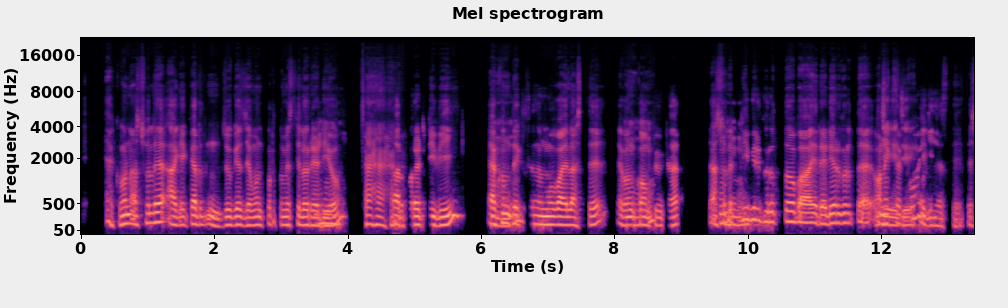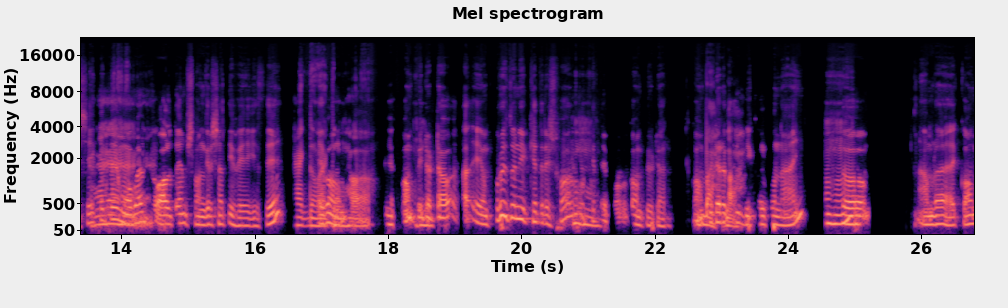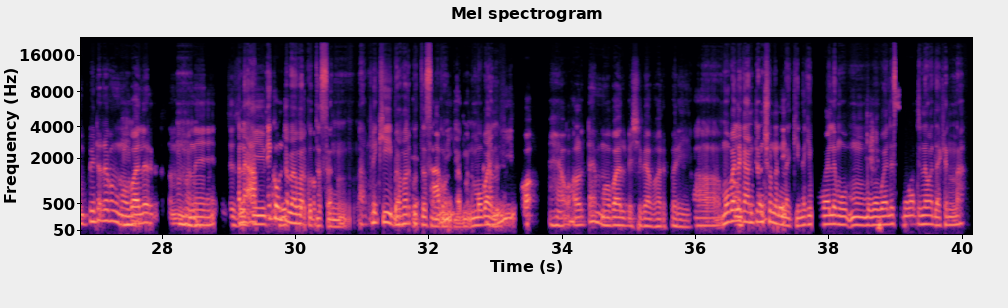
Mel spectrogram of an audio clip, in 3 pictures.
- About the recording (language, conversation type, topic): Bengali, unstructured, তোমার জীবনে প্রযুক্তি কীভাবে আনন্দ এনে দিয়েছে?
- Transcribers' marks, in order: static; tapping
